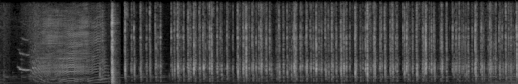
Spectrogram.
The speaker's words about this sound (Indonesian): Wah, semuanya lagi sibuk ngetik.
